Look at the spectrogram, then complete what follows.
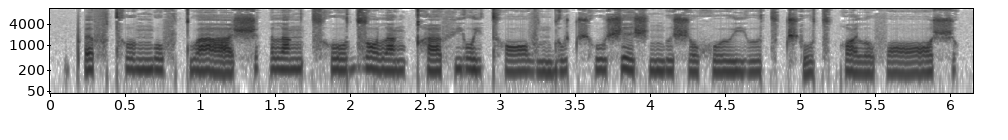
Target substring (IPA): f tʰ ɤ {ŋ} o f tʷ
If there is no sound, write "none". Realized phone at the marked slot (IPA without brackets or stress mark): ŋ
